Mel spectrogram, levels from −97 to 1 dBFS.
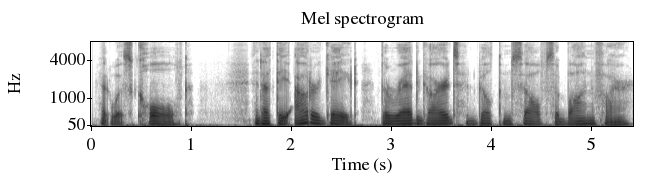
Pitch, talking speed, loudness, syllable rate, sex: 95 Hz, 190 wpm, -20 LUFS, 4.6 syllables/s, male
